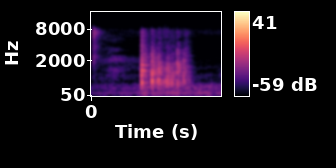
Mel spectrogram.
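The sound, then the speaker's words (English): Dice clatter briefly across a hard tabletop, a quick run of bright clicks and rattles lasting about half a second before settling into quiet, landing on a six. “I'll roll it for you.”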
